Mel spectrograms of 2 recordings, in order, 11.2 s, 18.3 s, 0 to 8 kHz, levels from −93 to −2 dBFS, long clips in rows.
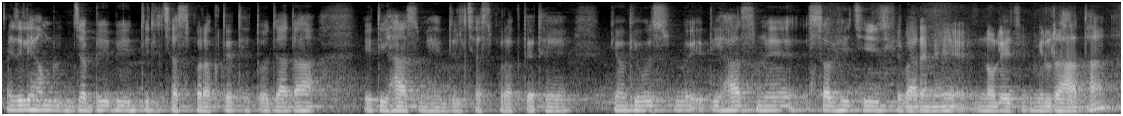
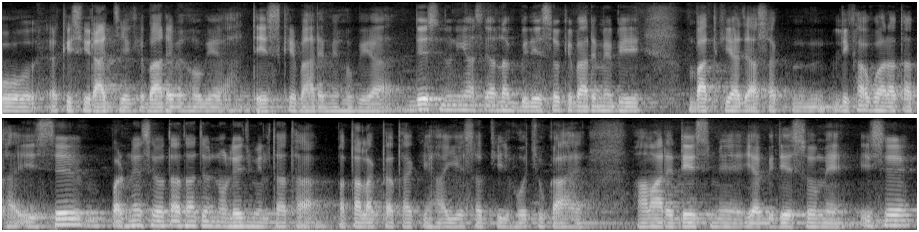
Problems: constant background noise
